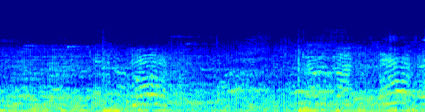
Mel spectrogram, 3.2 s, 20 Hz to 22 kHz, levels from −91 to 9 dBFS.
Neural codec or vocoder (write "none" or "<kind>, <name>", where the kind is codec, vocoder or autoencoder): vocoder, Vocos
